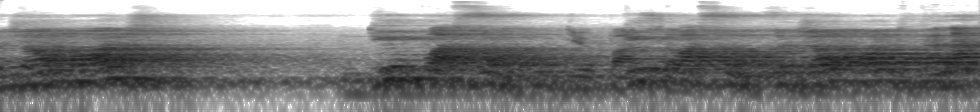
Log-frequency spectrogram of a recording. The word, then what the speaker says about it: poisson: O-E will make wa sound. Vaso. Poiso. Was why zone double S is there? No. Yeah. I told when single S is between two vowels, Two vowels. then S will pronounce the. Here we have double S. Then why is the sound?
